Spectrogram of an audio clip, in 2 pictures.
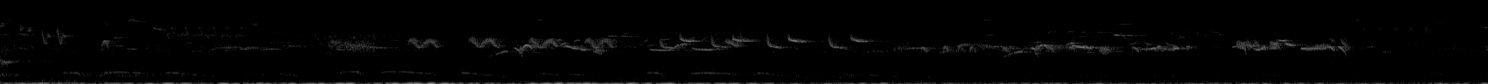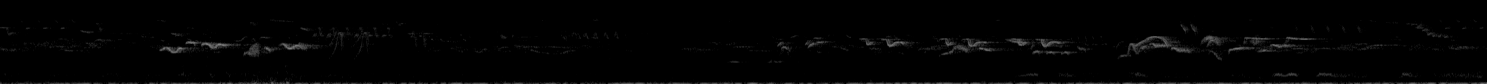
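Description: Several birds chirping and trilling together, with quick high trills and some lower warbling notes underneath.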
